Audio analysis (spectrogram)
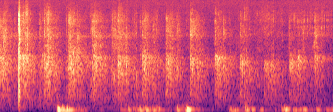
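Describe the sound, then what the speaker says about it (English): A small audience applauding educators at a press conference, scattered faint claps with a few louder taps, light and sparse throughout. "Let's give them a round of applause."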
